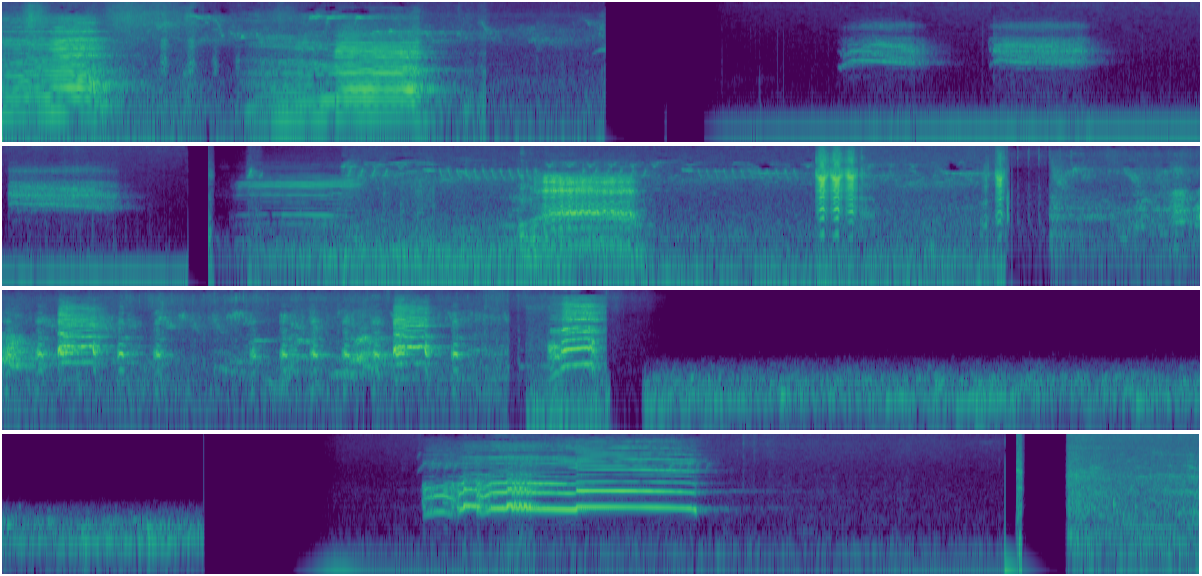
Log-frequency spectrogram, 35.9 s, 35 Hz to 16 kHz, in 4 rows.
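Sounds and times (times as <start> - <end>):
low steady rumble: 22.8 - 28.5.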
